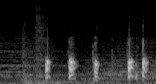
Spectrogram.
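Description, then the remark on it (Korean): A person imitates a chicken with five short, clucking bursts in an uneven rhythm, fairly loud against a quiet background, performed as a vocal impression in an impressions contest. “음, 어떤 거 하시겠습니까? 뭐닭 울음소리 뭐.”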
